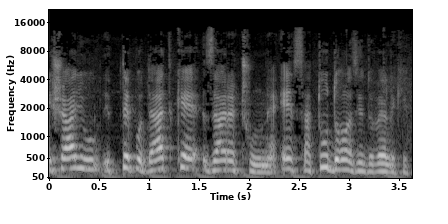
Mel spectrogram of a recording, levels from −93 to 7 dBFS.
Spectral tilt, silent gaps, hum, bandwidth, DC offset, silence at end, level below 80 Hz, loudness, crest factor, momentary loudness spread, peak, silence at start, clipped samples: -5.5 dB/octave; none; none; 14 kHz; under 0.1%; 0 s; -52 dBFS; -24 LUFS; 16 dB; 5 LU; -8 dBFS; 0 s; under 0.1%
